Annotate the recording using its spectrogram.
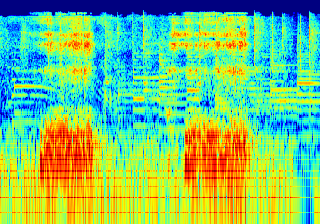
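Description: A small sleeping puppy snoring, two long snores about two seconds apart.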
